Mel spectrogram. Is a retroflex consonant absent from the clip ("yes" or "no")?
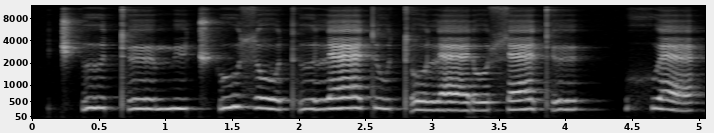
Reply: yes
